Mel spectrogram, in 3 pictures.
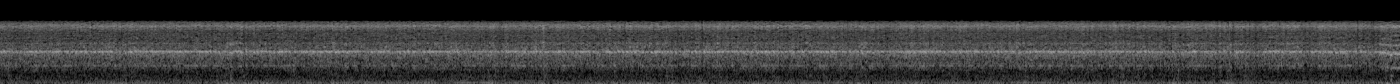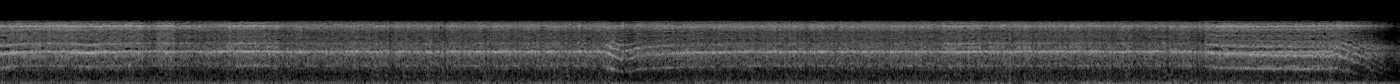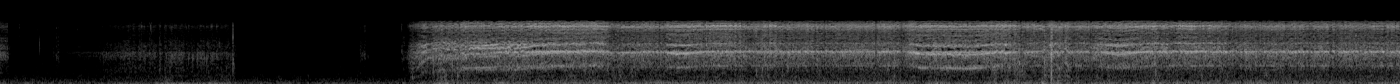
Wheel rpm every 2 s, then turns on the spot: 230, 230, 230, 230, 230, 230, 230, 230, 240, 230, 220, 230, 230, 160, 10, 10, 170, 230, 230, 230, 230.
28-30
